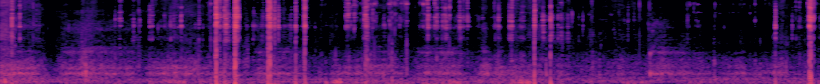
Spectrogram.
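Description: Faint scraping of dirt and scattered small metallic clicks and jingles as a steel foothold trap and its chain are bedded into loose soil by hand, the loudest clicks about three seconds in.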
